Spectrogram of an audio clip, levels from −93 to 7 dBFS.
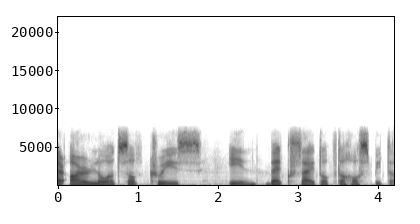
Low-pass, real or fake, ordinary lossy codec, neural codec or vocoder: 7.2 kHz; fake; Opus, 32 kbps; autoencoder, 22.05 kHz, a latent of 192 numbers a frame, VITS, trained on many speakers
